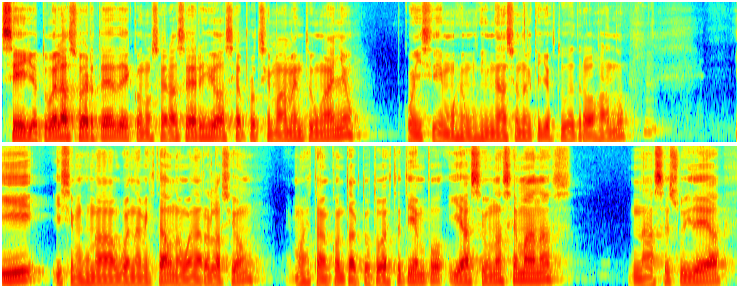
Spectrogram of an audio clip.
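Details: Adult male speaker; Normal speech.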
